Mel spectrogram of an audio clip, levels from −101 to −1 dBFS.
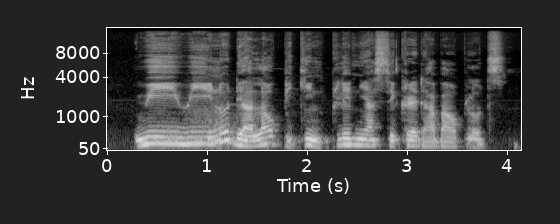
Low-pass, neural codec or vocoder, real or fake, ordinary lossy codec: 14.4 kHz; none; real; none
